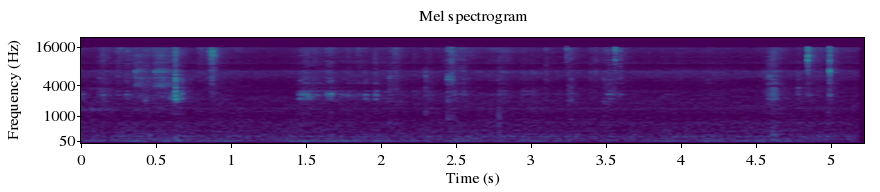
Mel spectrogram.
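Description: Plastic parts click and tap against each other as hands handle them.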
